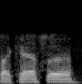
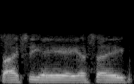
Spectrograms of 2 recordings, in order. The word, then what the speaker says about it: ICASA: And this acronym is usually pronounced ICASA, but it's ICAASA.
